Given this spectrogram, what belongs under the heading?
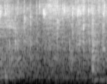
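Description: Prawns sizzle in a hot pan over a medium flame for a brandy and potato prawn dish, giving a steady, close, bright frying hiss with small crackles throughout and no talking.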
